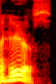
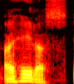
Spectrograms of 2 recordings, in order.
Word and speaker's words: hiatus: And I pronounce it I hate us. – Yeah. – Instead of hiatus.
